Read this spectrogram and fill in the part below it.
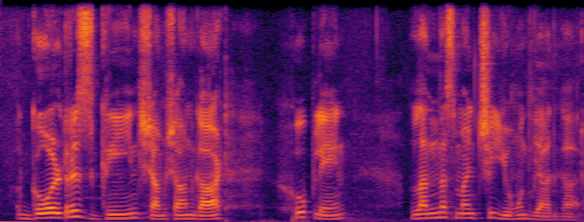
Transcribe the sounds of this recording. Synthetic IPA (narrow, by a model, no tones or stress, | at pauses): ɡoːlɖɾɪsɡɾiːnʃɐmʃaːnɡaːʈʰhuːpleːn | lɐnd̪ɐsmɐnt͡ʃʰijuɦũnd̪jaːd̪ɡa̰ːɾ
